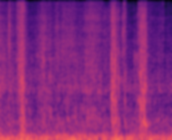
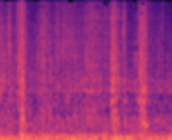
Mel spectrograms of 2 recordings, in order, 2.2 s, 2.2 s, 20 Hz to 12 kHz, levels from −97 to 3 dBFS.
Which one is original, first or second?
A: second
